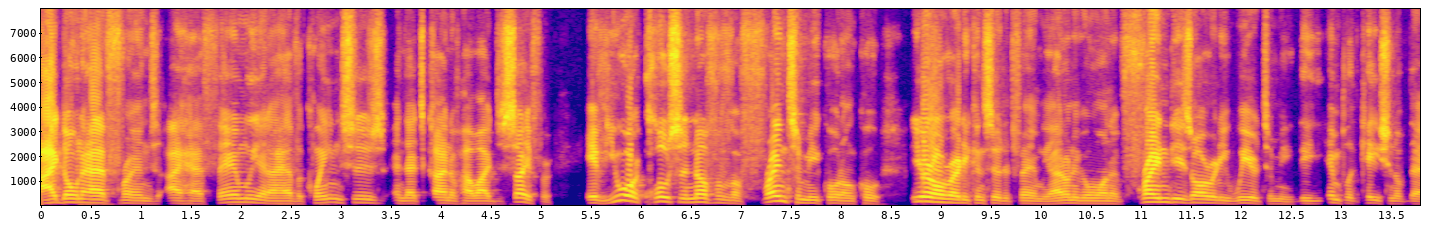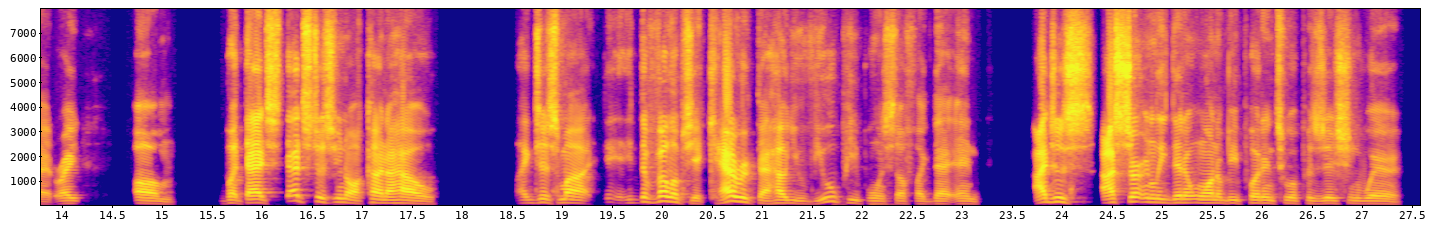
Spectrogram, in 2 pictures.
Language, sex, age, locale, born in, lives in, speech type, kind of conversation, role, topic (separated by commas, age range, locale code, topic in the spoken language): English, male, 30-34, en-US, United States, United States, conversation, unstructured, none, In what ways can connecting with others open doors to personal and professional growth?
